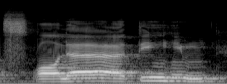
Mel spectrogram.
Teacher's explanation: सौद मोटा पढ़ा जाएगा, लाम मोटा नहीं पढ़ा जाएगा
